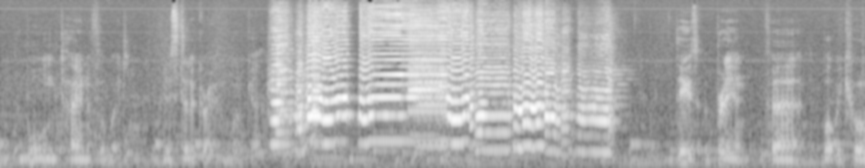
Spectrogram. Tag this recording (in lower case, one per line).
inside a small room
harmonica
speech
music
